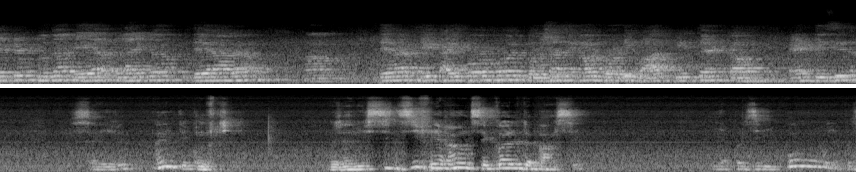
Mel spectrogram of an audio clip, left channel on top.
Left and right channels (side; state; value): both; different; correlation 0.01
